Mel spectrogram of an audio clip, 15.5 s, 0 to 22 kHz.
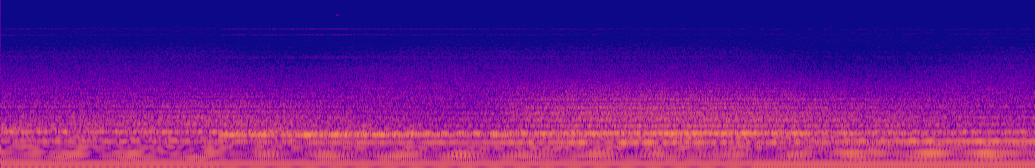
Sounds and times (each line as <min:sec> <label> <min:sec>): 0:00.0 drone 0:15.5
0:00.0 piano 0:15.5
